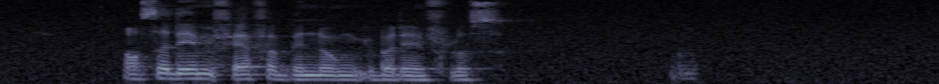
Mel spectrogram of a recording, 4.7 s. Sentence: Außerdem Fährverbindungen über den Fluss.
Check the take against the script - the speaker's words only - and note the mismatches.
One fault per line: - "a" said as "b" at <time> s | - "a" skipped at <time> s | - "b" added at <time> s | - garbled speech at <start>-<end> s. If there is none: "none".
none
